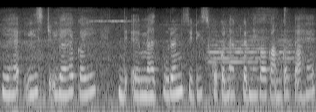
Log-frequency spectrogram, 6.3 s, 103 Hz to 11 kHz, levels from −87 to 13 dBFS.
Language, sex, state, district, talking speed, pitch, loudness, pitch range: Hindi, female, Haryana, Rohtak, 135 wpm, 215 Hz, -16 LUFS, 205-225 Hz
